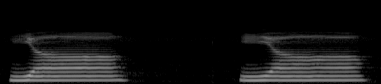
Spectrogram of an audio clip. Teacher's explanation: Y is a light and soft sound letter pronounced by middle of the tongue and roof of the mouth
